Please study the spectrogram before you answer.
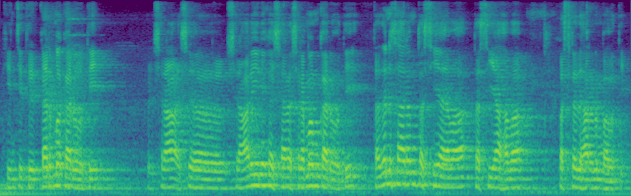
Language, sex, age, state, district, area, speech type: Sanskrit, male, 45-60, Telangana, Mahbubnagar, rural, spontaneous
